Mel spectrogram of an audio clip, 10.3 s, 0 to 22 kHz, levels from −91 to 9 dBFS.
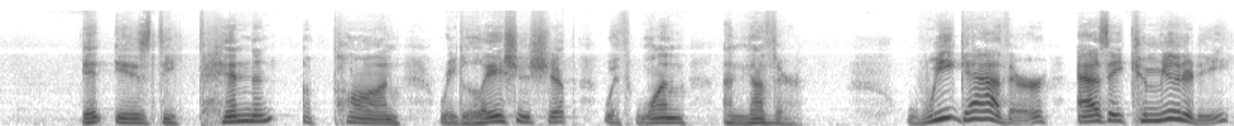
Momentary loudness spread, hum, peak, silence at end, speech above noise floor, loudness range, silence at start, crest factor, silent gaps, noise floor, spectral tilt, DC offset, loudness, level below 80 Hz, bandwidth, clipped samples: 16 LU; none; -6 dBFS; 0.05 s; 38 dB; 4 LU; 0.7 s; 22 dB; none; -66 dBFS; -5 dB/octave; under 0.1%; -27 LUFS; -64 dBFS; 15.5 kHz; under 0.1%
